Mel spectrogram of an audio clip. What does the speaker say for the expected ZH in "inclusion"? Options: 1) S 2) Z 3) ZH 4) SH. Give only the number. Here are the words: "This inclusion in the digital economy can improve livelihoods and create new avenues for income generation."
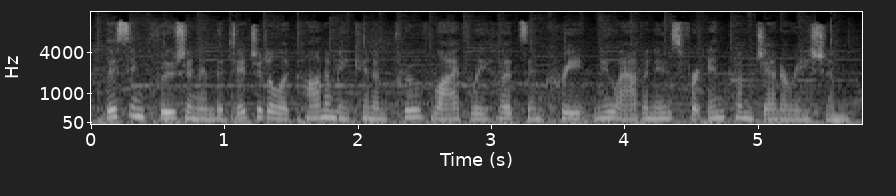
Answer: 3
